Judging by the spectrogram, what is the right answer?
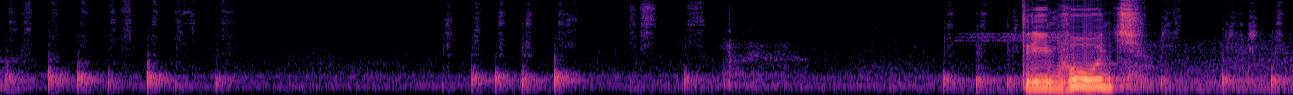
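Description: Pen or pencil scratches across paper in short, close strokes with pauses between them, while someone speaks in Hindi during a math lesson.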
